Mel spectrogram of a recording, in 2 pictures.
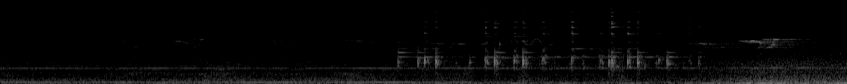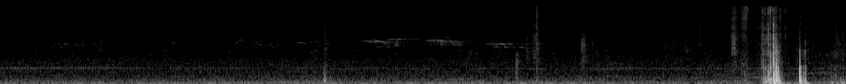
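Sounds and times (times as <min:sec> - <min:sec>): metal spoon clinking against glass: 0:04.0 - 0:07.8.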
